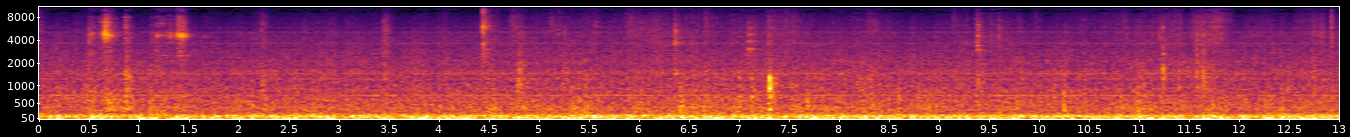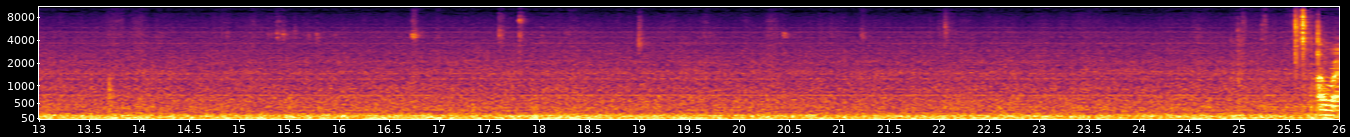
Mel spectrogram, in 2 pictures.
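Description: Steady low rumble of room background noise, with a few faint clicks and rustles from clothing being taken off and put on a dress form.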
